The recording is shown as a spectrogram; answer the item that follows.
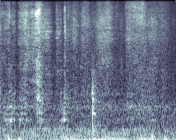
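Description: Pen nib scratching across paper in short sketching strokes, with a low rumble partway through.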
